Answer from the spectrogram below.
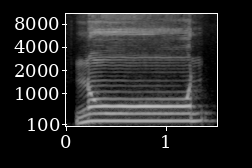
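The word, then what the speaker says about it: ن: লাগিয়ে নুন হয় উপরে জিহ্বার ওকে সবাই এবার নুন অক্ষরটা উচ্চারণ করতে পারবেন সবাই একটু নুন অক্ষরটা উচ্চারণ করেন তো দেখি কেমন পড়েন নুন নুন জাহানারা নুন নুন জাহানারা কোথায় জাহানারা নুন নুন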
